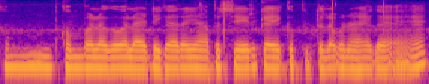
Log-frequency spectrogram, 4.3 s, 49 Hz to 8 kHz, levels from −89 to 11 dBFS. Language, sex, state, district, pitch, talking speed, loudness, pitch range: Hindi, male, Chandigarh, Chandigarh, 130 Hz, 250 wpm, -14 LUFS, 130-135 Hz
